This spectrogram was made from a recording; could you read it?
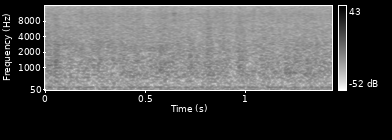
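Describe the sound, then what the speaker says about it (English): Steady rain in a GTA V roleplay game, a constant even hiss of falling drops with a low rumble underneath, unbroken through the short stretch and heard alone. "We're just still standing in the rain right now,"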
